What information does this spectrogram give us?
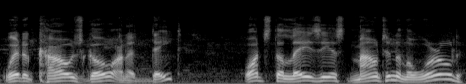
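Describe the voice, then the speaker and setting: An actor playing a baffled, gruff male police commissioner in a children's audio drama, puzzled and exclamatory. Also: fairly high pitch, big pitch swings, measured pace, soft background music.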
